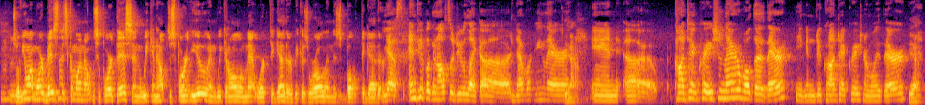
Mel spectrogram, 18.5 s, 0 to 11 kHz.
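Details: Woman with spinocerebellar ataxia type 10 (SCA10), a degenerative cerebellar disease, who reports speech difficulty; ataxic dysarthria.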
